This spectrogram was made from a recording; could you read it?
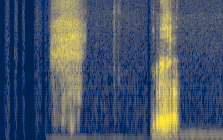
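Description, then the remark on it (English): A short breathy hiss is followed a second later by a brief, loud, low gurgling burp that trails off into a faint low hum. No one speaks. “That's disgusting. Don't burp.”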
